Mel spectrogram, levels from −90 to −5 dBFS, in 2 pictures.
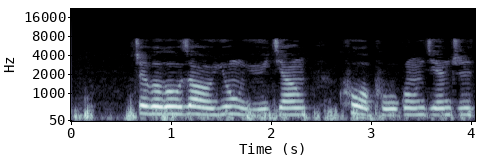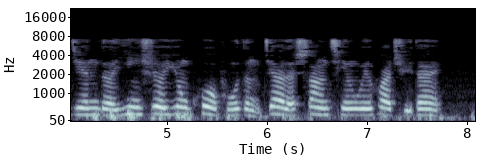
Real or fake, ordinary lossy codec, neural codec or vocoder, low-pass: real; MP3, 32 kbps; none; 7.2 kHz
